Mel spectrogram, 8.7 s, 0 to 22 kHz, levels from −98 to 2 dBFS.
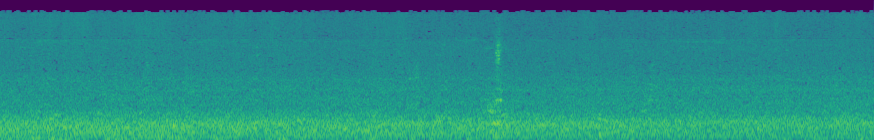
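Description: Speech, with two brief glitches where the sound skips ahead: one from 4.45 to 4.48 s and another from 5.99 to 6.02 s, each lasting about 30 ms. The likely cause is a broken MP3 bit reservoir. After frames were dropped, the following frames reached back for data they had stored in earlier frames and decoded bytes that belonged to other frames. Each glitch is roughly one 24 ms frame long.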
